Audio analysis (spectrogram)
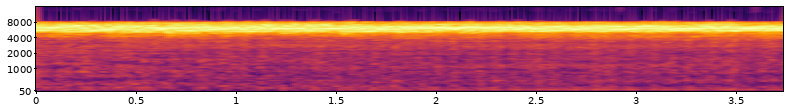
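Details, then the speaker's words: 4th-gen Ram 1500 with the 5.7L Hemi, running with the hood open: a steady, piercing squeal over the idle that rises and falls with rpm. A worn or slipping serpentine belt is to be replaced. "with the truck running you can hear that squeal that's coming from that Belt doesn't go away just kind of goes up and down with the with the RPMs hear it even more with the hood open"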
